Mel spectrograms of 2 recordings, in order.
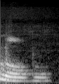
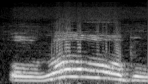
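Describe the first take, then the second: First: Said in the usual way. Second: "lobo" with a very long LO; calling the word. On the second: Shown as a demonstration. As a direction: draw out the first syllable of "lobo", LO, slowly. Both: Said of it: "O que que durou mais?".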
